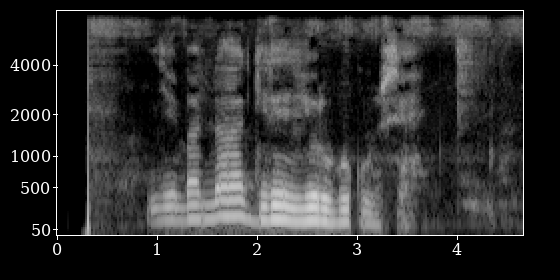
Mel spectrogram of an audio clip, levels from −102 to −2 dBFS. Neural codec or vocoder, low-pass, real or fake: codec, 16 kHz in and 24 kHz out, 2.2 kbps, FireRedTTS-2 codec; 7.2 kHz; fake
